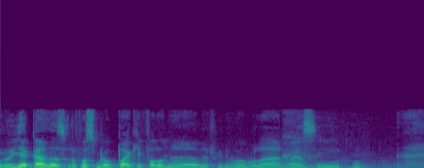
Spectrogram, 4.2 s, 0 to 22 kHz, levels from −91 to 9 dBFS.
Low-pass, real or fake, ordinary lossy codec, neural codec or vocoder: none; real; none; none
